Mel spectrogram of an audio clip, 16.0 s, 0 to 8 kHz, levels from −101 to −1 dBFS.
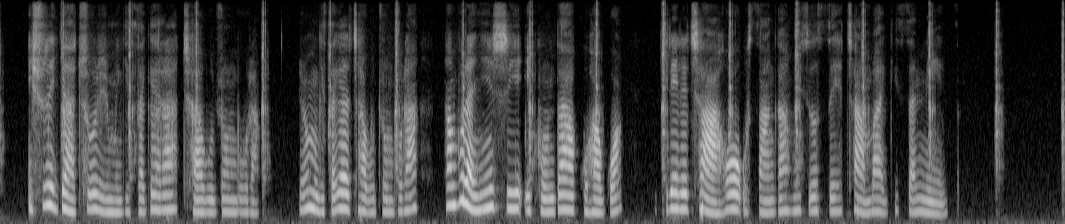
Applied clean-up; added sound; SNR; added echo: none; Clock; 17 dB; none.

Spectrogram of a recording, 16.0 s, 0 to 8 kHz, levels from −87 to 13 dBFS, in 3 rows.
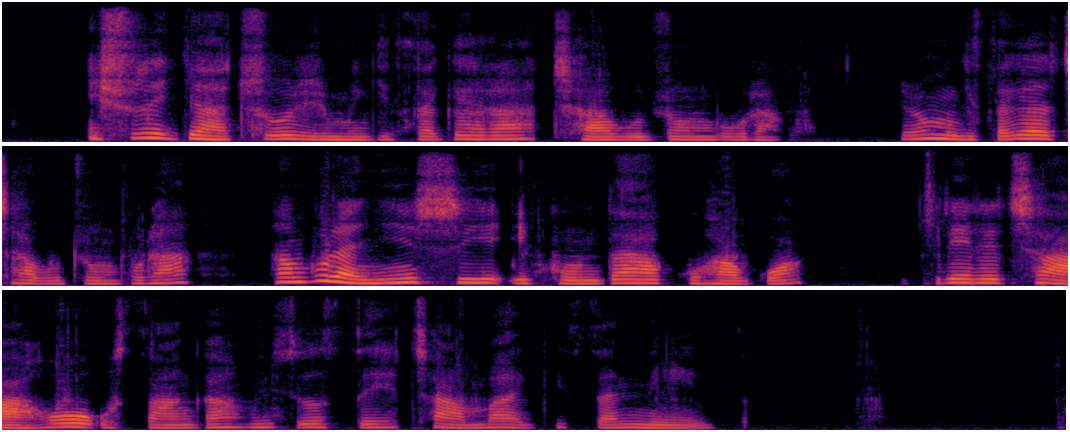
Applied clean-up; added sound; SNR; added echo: neural separator model SepFormer DNS4.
